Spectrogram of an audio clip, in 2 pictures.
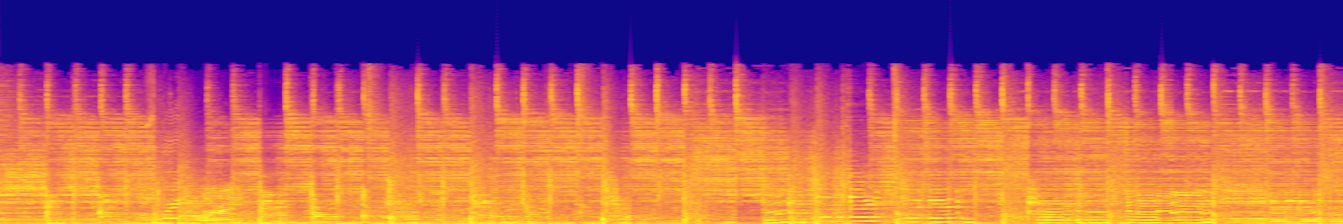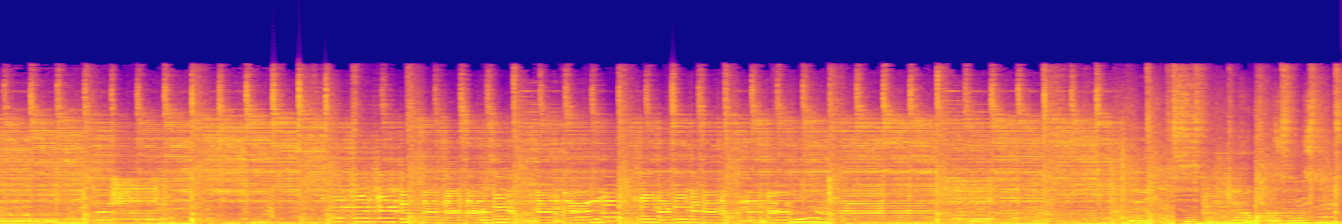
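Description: Live blues band playing an instrumental passage: electric guitar lead lines over a steady drum-kit beat and bass guitar.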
